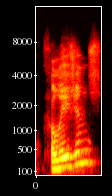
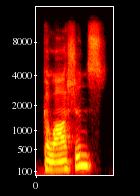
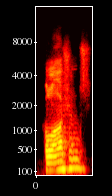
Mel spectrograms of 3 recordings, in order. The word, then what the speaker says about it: Colossians: read it for me a colleague collisions is that how you say it Colossians Colossians okay 116-7 King James version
